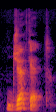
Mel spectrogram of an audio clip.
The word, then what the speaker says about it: jacket: ます 931 番ジャケットジャケットアクセントは 1番最初のところにありますジャケットとかあと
